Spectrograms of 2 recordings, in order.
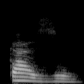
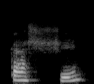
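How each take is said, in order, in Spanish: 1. La 'll' es un sonido 'sh' suavizado, más suave. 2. La 'll' es un sonido 'sh' fuerte y silbante. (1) "se atenúe" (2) "ese sonido que suena tan estridente frente al micrófono"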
